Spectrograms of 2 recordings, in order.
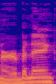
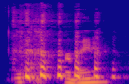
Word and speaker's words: Urbaniak: I kept thinking of John Urbank, the actor. Urbaniak.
